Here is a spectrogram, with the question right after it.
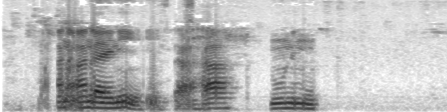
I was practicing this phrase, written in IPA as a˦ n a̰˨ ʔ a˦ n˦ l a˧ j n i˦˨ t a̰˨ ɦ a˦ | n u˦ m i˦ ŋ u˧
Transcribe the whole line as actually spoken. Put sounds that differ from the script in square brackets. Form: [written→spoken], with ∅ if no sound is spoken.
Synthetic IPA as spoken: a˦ n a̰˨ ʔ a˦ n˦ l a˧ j n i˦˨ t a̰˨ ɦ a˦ | n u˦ [m→n] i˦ [ŋ→m] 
